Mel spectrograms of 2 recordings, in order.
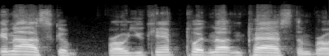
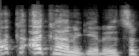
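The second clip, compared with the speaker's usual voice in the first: ordinary delivery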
